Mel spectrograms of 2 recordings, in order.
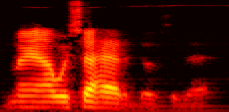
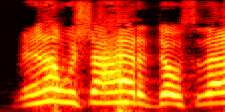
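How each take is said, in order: First: Low, very soft aside; secret wish. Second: Raised, open-voiced wish; wish said out loud. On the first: Acted. Listener privately envying a fired-up preacher, hushed secret wish. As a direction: say it under your voice, as if to yourself. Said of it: "you're not gonna tell anybody". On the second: Preacher admitting his old envy to the congregation, wish said aloud. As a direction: say it aloud for everyone to hear.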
